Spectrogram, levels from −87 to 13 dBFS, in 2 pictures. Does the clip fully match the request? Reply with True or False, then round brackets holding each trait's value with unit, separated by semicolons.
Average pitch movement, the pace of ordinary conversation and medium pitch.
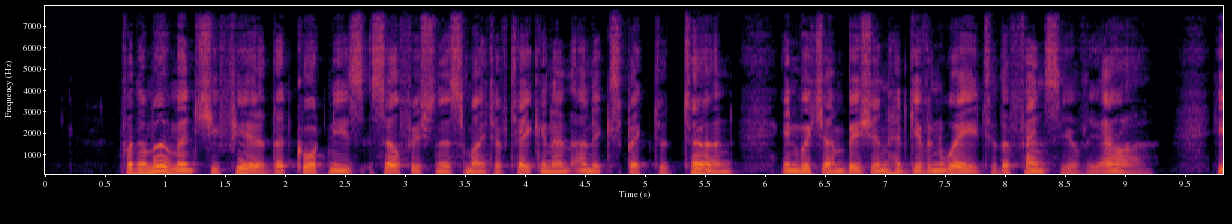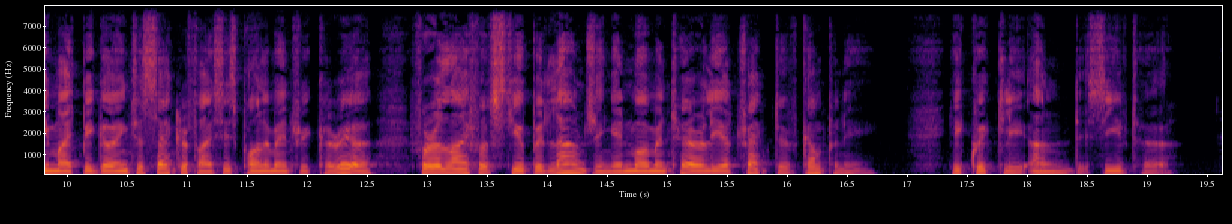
False (3.2 semitones; 150 wpm; 125 Hz)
